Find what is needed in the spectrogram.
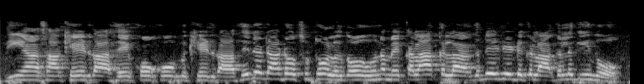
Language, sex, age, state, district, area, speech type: Sindhi, male, 60+, Delhi, South Delhi, urban, spontaneous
